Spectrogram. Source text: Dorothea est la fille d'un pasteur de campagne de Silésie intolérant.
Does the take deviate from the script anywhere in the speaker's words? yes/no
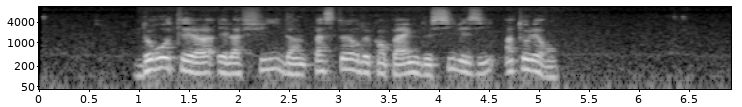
no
